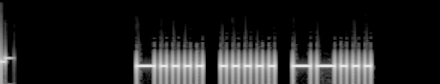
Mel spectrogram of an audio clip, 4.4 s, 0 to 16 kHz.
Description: Morse code, heard as a keyed tone, about 20 wpm, 700 Hz. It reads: 657
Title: Common Cut Numbers - 3-Digit 20wpm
